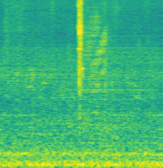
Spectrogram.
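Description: A short electronic click sounds.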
